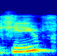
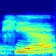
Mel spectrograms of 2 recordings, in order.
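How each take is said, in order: First: The name is said closer to the Ukrainian form. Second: The name is said in the older English form. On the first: This signals support for Ukraine. "a pronunciation closer to the Ukrainian" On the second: This is the form people had always used. "instead of Kiev"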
